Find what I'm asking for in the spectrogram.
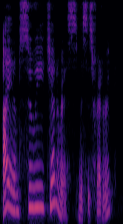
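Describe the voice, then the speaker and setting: Woman playing an uncanny, overly polite gentleman. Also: on the high side, big pitch swings, moderate pace, gravelly, slightly rough, pitched above the performer's own voice, exaggerated voice. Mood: courteous, formal. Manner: formal, over-precise, polite.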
